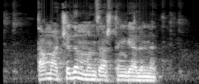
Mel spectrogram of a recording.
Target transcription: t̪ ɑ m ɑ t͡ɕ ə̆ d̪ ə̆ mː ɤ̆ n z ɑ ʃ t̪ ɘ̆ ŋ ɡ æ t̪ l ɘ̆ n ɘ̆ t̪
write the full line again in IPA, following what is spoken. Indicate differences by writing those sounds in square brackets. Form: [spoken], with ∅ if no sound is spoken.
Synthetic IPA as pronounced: t̪ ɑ m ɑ t͡ɕ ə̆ d̪ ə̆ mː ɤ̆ n z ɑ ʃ t̪ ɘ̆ ŋ ɡ æ [∅] l ɘ̆ n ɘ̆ t̪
